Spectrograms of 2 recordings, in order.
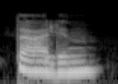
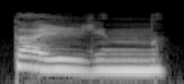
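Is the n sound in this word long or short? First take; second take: short; long. First: The n sound is short and single. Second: The n sound is long and doubled. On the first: The speaker calls it right. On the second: The speaker calls it wrong.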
